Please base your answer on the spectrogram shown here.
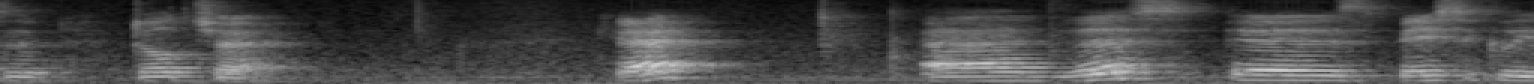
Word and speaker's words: dolce: This one can be pronounced dulce, dolce, or probably a few other ways, but I usually pronounce it dolce.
